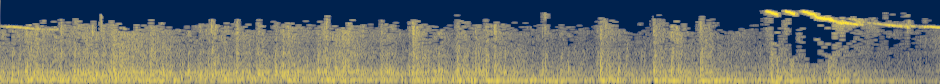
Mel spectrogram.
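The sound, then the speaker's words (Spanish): Fireworks and rockets go off in a dense, continuous run of crackling pops and bangs. A high whistling rocket tone slides downward near the end. “Sí, vamos, fuegos artificiales y cohetes.”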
